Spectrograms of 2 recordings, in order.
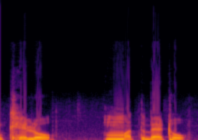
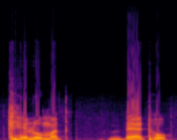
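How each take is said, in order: First: "Khelo", a short pause, then "मत बैठो" together; pause after खेलो. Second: "खेलो मत" run together, pause, then falling "बैठो"; pause after मत. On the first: Teacher showing how a comma changes meaning, pause after Khelo. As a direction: break right after Khelo, keeping मत with बैठो. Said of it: "थोड़ा रुका, फिर कहा". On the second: Teacher contrasting the meaning by moving the comma, pause after मत. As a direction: break right after मत, before बैठो. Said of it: "यहाँ अलग भाव है". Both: Shown as a demonstration.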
